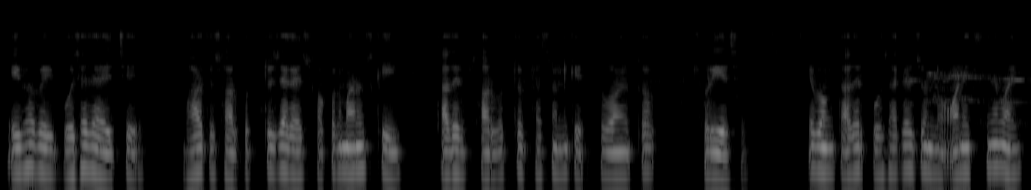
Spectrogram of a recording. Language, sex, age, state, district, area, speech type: Bengali, male, 30-45, West Bengal, Nadia, rural, spontaneous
